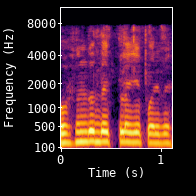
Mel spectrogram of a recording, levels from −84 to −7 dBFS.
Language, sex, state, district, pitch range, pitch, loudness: Bengali, male, West Bengal, Paschim Medinipur, 170-190 Hz, 180 Hz, -13 LUFS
